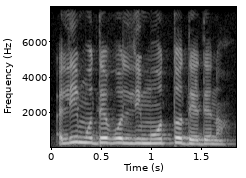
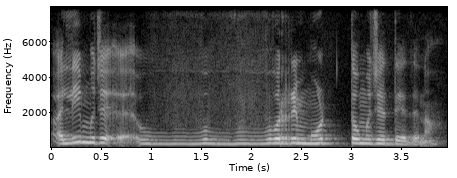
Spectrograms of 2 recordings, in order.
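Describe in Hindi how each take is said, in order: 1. remote में 'r' की आवाज़ 'l' बन जाती है। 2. एक शब्द हकलाहट के साथ दोहराया जाता है। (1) "और आर्टिकुलेशन में" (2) "दिस दिस इज हकलाहट।"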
